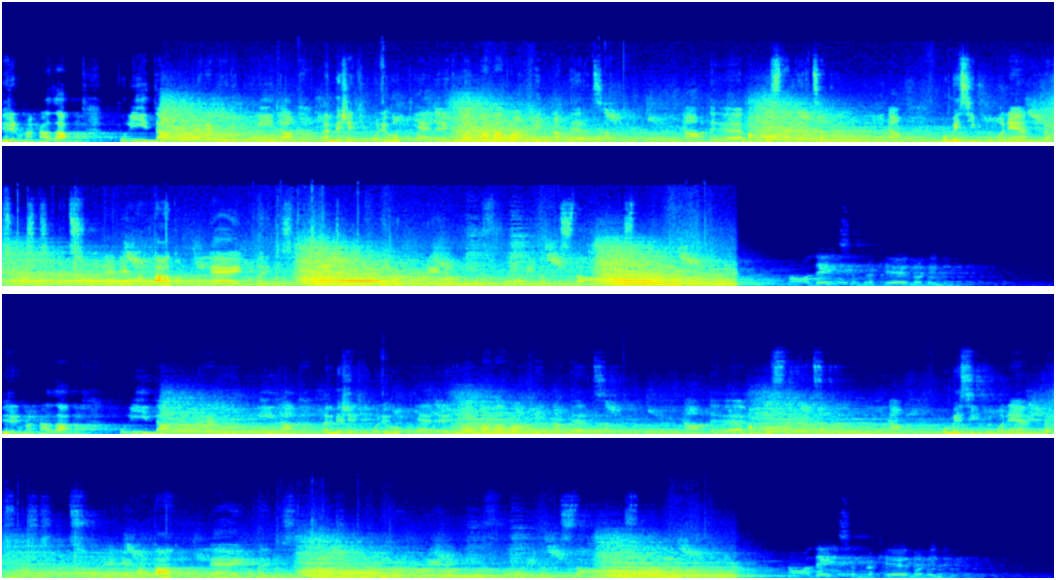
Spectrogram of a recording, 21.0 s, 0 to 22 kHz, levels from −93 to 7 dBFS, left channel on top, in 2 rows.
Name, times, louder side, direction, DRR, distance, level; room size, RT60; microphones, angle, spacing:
voice 1, 0.0-17.3, left 3 dB, 65° left, 3 dB, 1.6 m, -37 dB
sound 1, 1.6-17.9, left 5 dB, 45° left, 0.8 m, -33 dB
voice 2, 18.3-20.0, equal, 20° right, -1 dB, 6.1 m, -51 dB
28.5 x 27.0 x 7.7 m, 2.4 s
head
